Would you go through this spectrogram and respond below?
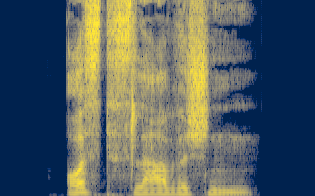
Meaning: inflection of ostslawisch: 1. strong genitive masculine/neuter singular 2. weak/mixed genitive/dative all-gender singular 3. strong/weak/mixed accusative masculine singular 4. strong dative plural
- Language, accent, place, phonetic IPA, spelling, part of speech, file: German, Germany, Berlin, [ˈɔstˌslaːvɪʃn̩], ostslawischen, adjective, De-ostslawischen.ogg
